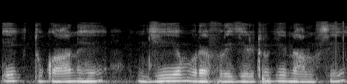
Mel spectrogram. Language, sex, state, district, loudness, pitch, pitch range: Hindi, male, Bihar, West Champaran, -17 LUFS, 135 Hz, 125-145 Hz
